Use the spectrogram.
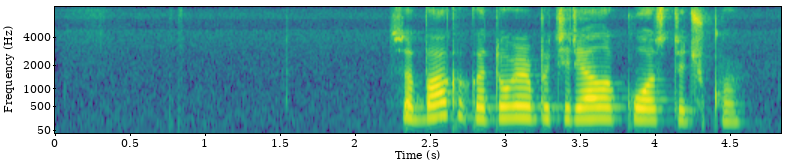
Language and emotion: Russian, sad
